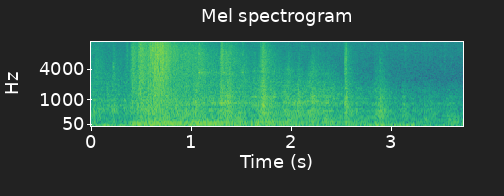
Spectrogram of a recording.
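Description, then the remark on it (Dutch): Thunder rumbles heavily through a storm at night, a loud deep roll with a few sharper cracks breaking through, sustained for several seconds with no voices. “Die nacht onweerde het.”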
